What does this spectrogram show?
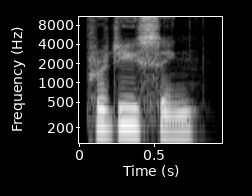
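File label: "producing", British English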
